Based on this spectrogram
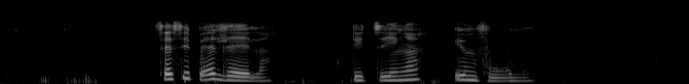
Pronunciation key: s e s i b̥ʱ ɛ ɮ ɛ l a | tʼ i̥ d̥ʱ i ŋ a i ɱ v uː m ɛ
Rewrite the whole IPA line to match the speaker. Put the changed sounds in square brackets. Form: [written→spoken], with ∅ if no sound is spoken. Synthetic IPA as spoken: s e s i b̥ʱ ɛ ɮ ɛ l a | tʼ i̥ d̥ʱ i ŋ a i ɱ v uː m ɛ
